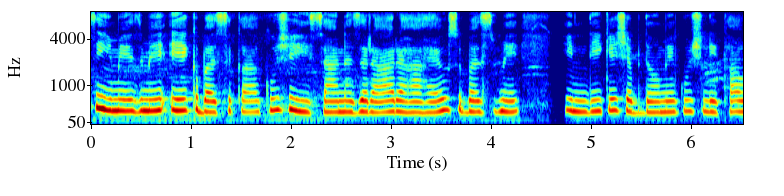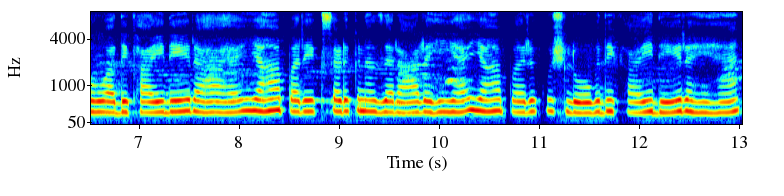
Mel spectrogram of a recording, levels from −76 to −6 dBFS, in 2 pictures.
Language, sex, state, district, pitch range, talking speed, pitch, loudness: Hindi, female, Uttar Pradesh, Etah, 250-275 Hz, 195 wpm, 260 Hz, -19 LUFS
